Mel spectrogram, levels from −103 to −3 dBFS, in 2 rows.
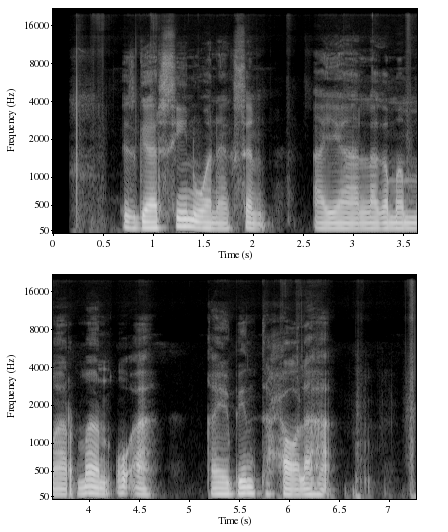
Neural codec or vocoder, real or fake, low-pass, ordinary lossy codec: none; real; 19.8 kHz; none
